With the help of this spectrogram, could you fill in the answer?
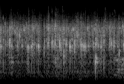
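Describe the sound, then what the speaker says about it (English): A batch of fish fries in a pan for a fish curry, giving a bright, dense and steady sizzle heard close and alone. "Fry away, fish. Fry away."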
